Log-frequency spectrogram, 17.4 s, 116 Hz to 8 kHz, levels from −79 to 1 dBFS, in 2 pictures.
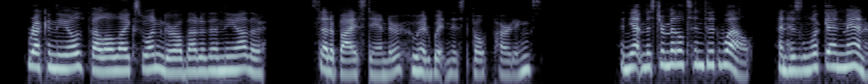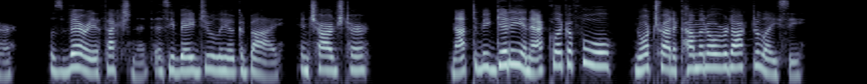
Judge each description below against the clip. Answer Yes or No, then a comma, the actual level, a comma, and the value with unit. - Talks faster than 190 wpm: Yes, fast, 205 wpm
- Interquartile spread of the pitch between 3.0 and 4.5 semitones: Yes, average, 4.1 semitones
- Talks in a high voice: Yes, high, 235 Hz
